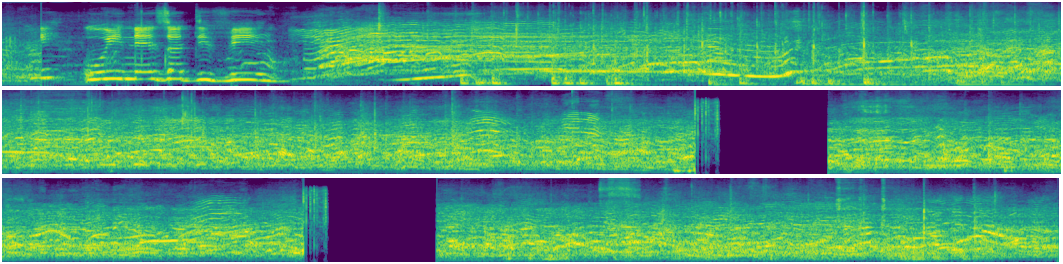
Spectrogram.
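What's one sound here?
A crowd of children and adults cheers and chatters loudly outdoors.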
